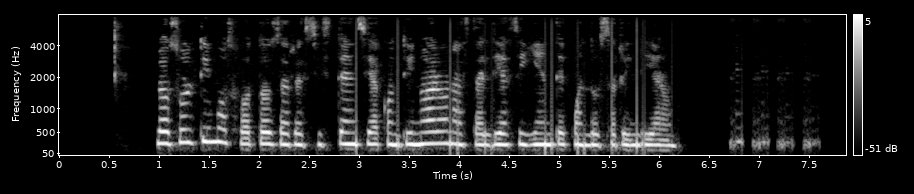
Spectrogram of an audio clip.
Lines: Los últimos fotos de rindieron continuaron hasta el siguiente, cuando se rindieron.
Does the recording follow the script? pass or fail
fail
